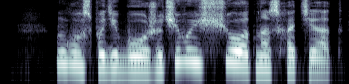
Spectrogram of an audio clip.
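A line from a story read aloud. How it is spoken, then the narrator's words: Niece moaning, sighing. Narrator (Russian): простонала племянница и вздохнула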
